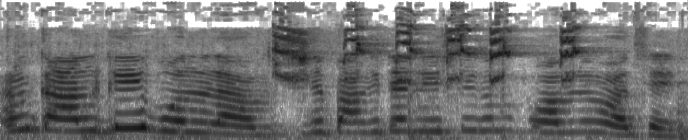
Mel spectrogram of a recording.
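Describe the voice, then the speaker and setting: A woman's voice: high voice, fast talker. A woman, talking in an upset, scolding way during a family conversation. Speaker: vlogger's wife. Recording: noisy home recording.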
